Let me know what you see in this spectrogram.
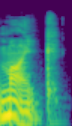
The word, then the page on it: mike: British English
